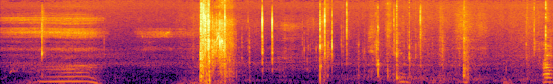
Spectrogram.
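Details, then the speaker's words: Sleeping girl snoring: a single drawn-out, buzzing tonal snore that drops in pitch at the end, followed by rustling and clicks in a quiet room. "Okay, so I know this girl is snoring, sleeping. As you can hear."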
